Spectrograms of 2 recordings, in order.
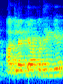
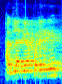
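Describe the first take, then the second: No difference in how they are said.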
